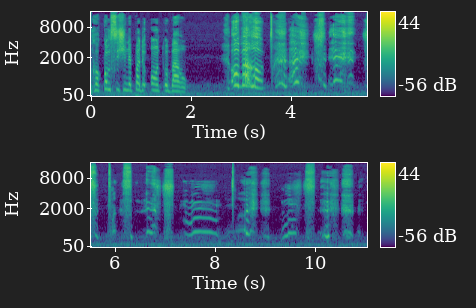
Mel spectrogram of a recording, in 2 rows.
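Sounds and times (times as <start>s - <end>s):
person sobbing: 2.8s - 6.9s.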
